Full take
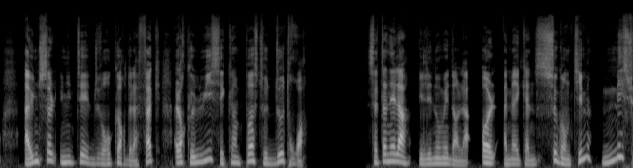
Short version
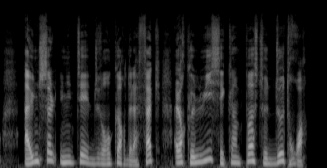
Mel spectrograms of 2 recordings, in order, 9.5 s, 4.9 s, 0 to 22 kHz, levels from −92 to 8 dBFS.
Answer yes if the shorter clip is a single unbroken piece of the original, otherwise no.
yes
